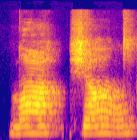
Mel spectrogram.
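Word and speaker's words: Mahjongg: all about so with the how do you pronounce that word it's Maran maang m a h j o n g g maang it's a chines maang yes Chinese okay so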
